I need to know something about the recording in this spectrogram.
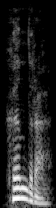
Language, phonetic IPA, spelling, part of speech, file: Russian, [xɐnˈdra], хандра, noun, Ru-хандра.ogg
- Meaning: melancholy, blues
